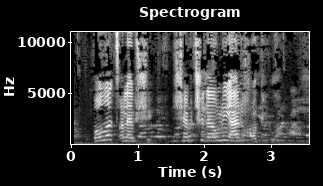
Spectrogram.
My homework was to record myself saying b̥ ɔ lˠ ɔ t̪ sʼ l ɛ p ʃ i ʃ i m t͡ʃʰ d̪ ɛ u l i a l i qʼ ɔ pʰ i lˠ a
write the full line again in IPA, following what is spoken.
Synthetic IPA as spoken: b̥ ɔ lˠ ɔ t̪ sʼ l ɛ p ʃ i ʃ ɛ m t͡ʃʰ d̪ ɛ u l i a ɾ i qʼ ɔ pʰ i lˠ a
